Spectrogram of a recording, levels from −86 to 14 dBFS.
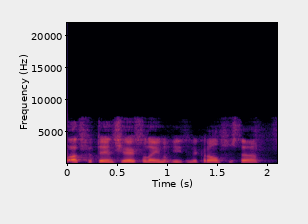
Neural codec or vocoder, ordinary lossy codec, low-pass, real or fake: autoencoder, 48 kHz, 32 numbers a frame, DAC-VAE, trained on Japanese speech; none; 7.2 kHz; fake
